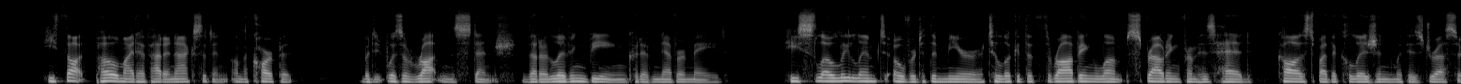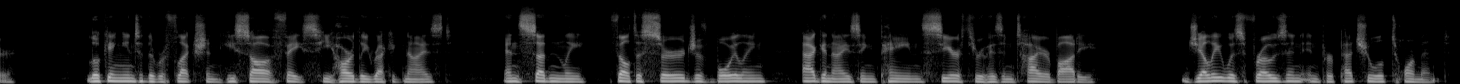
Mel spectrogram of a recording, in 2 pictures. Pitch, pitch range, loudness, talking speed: 130 Hz, 120-140 Hz, -29 LUFS, 165 wpm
